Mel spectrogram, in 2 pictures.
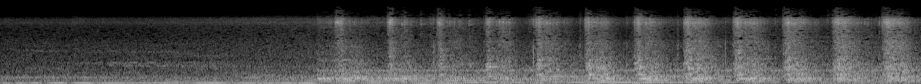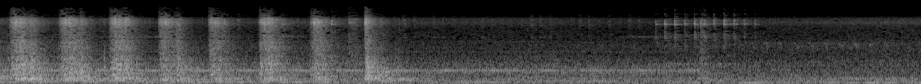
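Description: Porang (konjac tuber) slicing machine: its motor starts a few seconds in. Then the blade cuts a tuber in about twenty sharp chops, roughly two a second, for around ten seconds. The motor runs on unloaded for a few seconds and stops near the end.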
